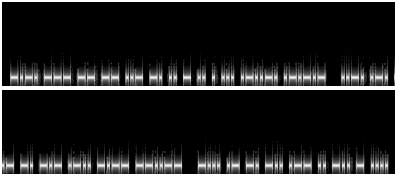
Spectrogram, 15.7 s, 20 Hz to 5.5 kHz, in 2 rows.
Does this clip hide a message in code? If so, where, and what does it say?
Yes: Morse code from 0.2 to 15.6 s, heard as a keyed tone, about 25 wpm, 600 Hz. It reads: COMMUNITIES". FRANKLY, BANDWIDTH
